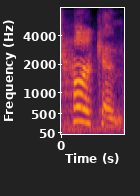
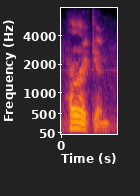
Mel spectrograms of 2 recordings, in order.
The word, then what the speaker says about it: Hurricane: going to Hurricane Utah which we're told it's pronounced hurricane hurricane we're going to Hurricane Utah so the Lincoln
